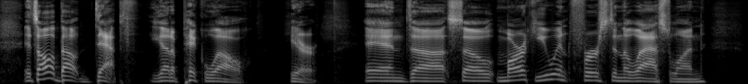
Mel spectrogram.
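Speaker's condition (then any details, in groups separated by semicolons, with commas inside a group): No condition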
